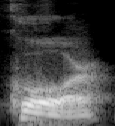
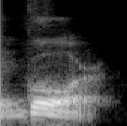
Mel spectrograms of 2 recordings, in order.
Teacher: So that sound becomes pre-vocalic. And you take the sound that is voiceless and coming before a vowel, you make that voiceless sound into a voiced sound.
